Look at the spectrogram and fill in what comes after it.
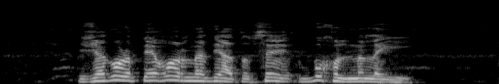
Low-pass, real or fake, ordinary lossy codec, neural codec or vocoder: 7.2 kHz; fake; MP3, 32 kbps; codec, 16 kHz, 8 kbps, FreqCodec, larger model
